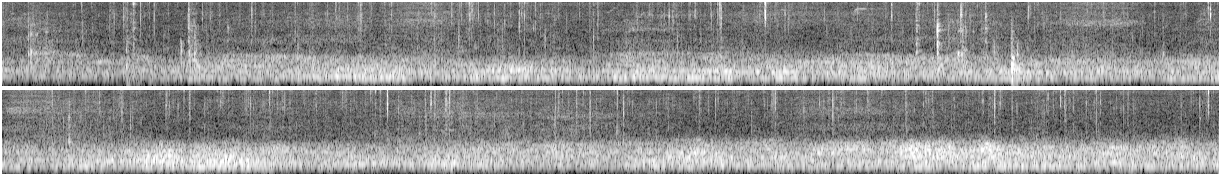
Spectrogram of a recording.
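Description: Light pattering of falling snow, with scattered small ticks over a low steady background and one sharper click about five seconds in.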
